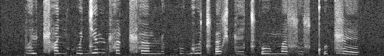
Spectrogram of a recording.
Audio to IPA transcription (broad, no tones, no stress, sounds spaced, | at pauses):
p ə̤ j ʈ͡ʂʰ ɑ nʲ kʷʰ œ dʲ œ m ʈʰ ɐ ʈ͡ʂʰ œ m ɳ ə̤ kʷʰ ɐ ɡ u t͡sʼ œ s ʈ e̤ t͡sʼ u m ɐ s ṳ s kʷʼ ə̤ ʈ ʐ e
